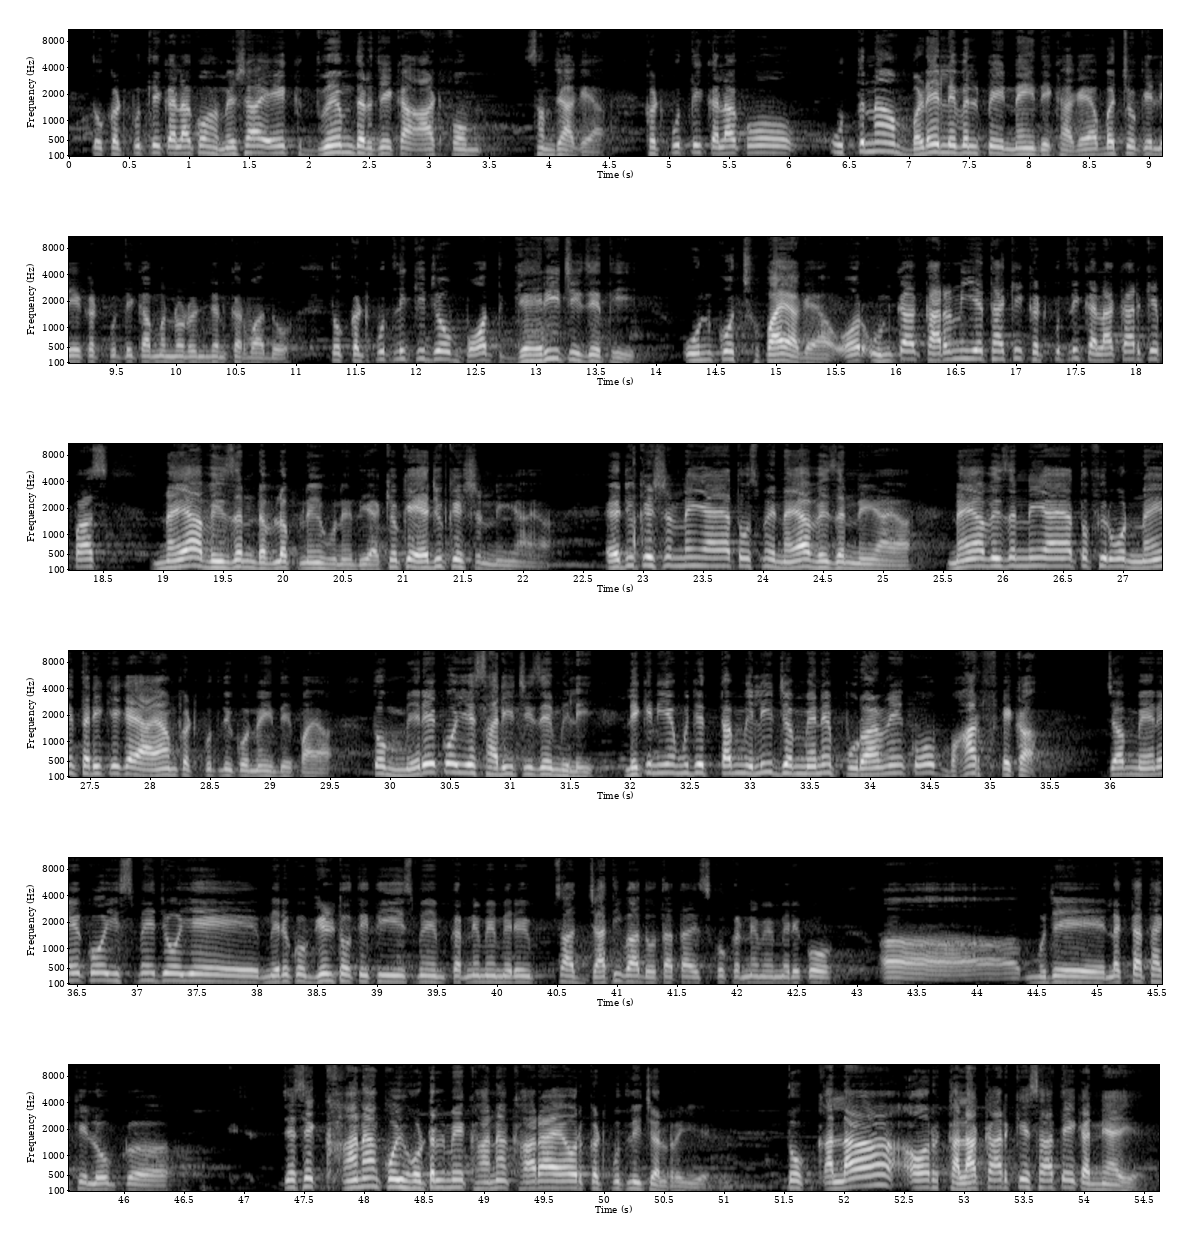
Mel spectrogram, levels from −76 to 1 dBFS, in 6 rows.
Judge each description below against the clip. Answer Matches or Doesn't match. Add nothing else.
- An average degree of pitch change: Matches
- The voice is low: Doesn't match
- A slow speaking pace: Doesn't match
